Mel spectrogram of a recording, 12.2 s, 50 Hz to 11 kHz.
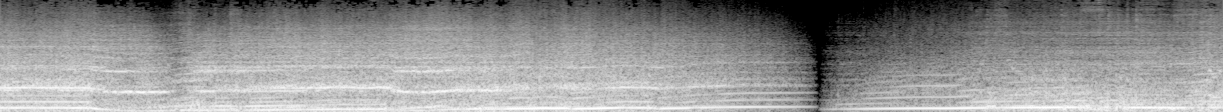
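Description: Nissan 180SX's engine heard from inside the cabin, revving up and down while drifting, with tyre squeal. The engine pitch drops about a second in, climbs again, and the sound fades out briefly about eight seconds in before returning.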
